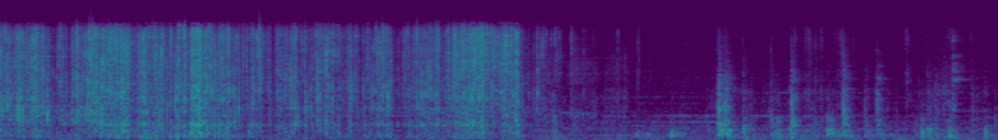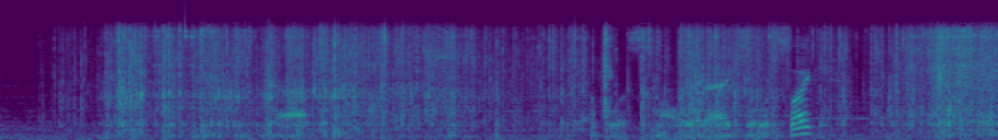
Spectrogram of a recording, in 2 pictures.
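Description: Plastic pieces rattle inside a bag.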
